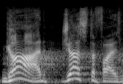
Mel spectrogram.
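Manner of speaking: "God" stressed, every word spaced out slowly; slow, weighty "God justifies the wicked"; slow emphatic quote. Shown as a demonstration. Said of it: "critically important phrase".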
